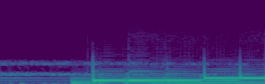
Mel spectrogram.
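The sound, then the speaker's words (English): A deep, droning roar from a friction drum, played by rubbing a piece of hide stretched across its top, starts after a brief quiet moment, then holds loud and steady with a few rhythmic surges as the rubbing strokes repeat. No voices. “You actually rub a piece of hide that has been stretched across the top, and by rubbing it, that friction creates an echo within the drum and it makes a huge sound, like a roar.”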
